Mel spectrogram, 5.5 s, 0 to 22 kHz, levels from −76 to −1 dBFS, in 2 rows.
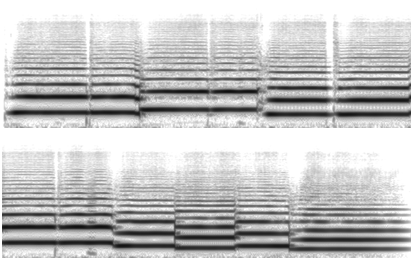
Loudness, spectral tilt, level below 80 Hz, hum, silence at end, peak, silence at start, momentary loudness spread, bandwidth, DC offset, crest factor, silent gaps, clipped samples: -9 LUFS; -3 dB/octave; -62 dBFS; none; 0.05 s; -2 dBFS; 0.05 s; 4 LU; 12 kHz; under 0.1%; 8 dB; none; under 0.1%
